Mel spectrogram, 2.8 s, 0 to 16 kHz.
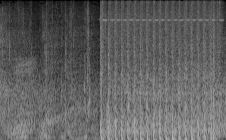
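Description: Rapid automatic gunfire from a zombies boss fight in Black Ops 3, starting abruptly after a quieter stretch and then continuing as a steady, evenly spaced burst of close, loud shots.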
